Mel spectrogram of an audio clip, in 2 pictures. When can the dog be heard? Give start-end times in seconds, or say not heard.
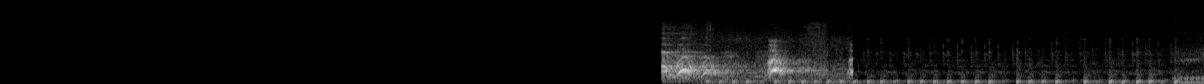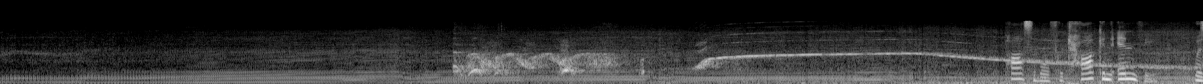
6.6-8.6, 16.6-18.5.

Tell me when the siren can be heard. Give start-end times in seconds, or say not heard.
16.7-24.0.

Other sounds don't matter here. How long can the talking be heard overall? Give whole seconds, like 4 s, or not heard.
2 s.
